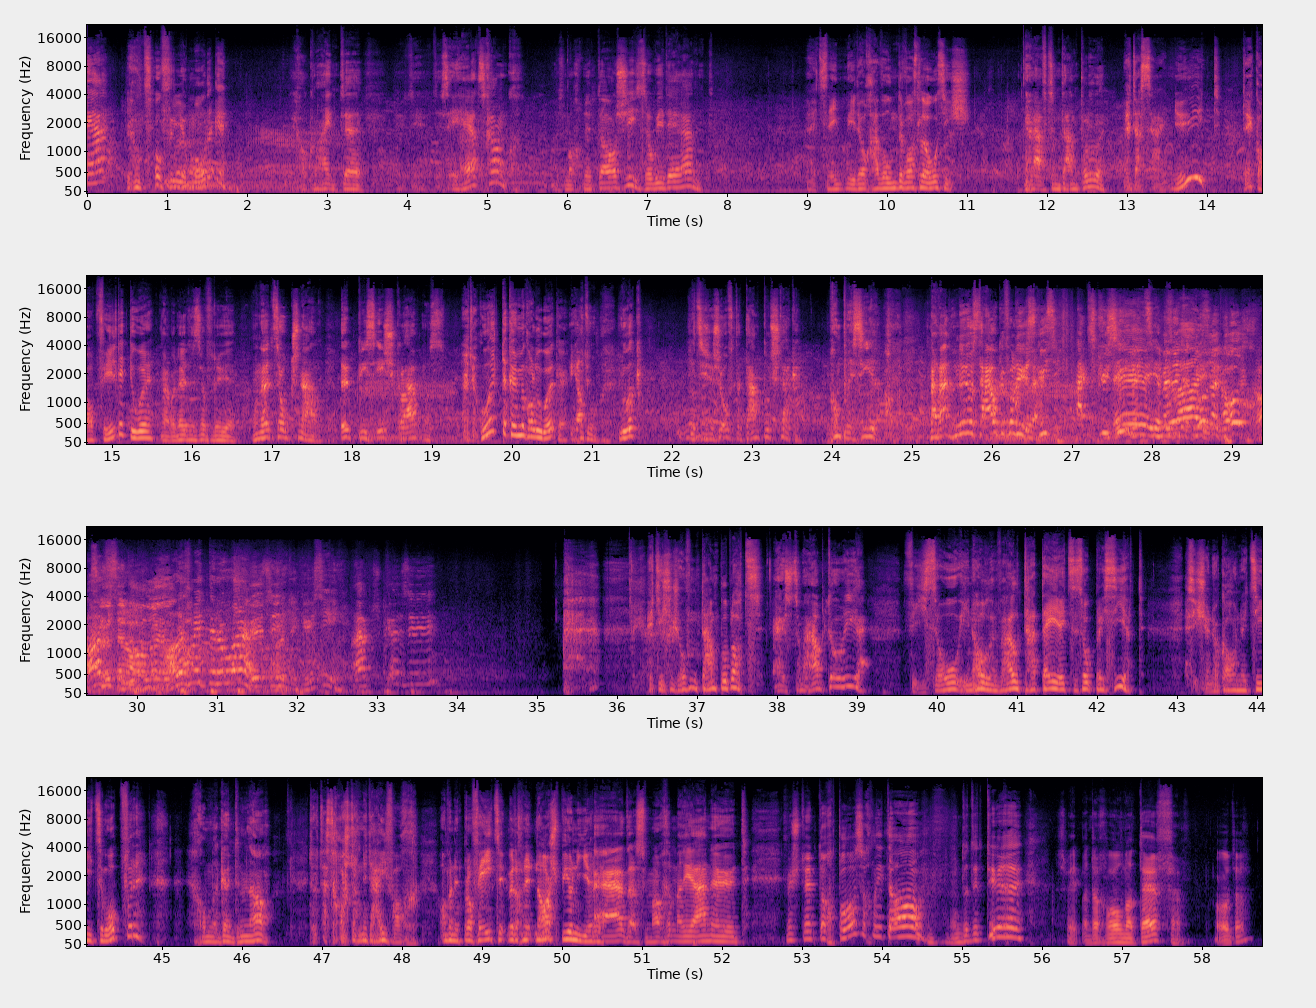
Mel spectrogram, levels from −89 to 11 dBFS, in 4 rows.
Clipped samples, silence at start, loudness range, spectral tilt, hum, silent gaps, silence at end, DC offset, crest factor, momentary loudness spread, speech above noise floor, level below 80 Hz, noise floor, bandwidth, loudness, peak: under 0.1%; 0 s; 10 LU; -3.5 dB/octave; none; none; 0.2 s; under 0.1%; 20 dB; 18 LU; 40 dB; -46 dBFS; -58 dBFS; over 20 kHz; -18 LUFS; 0 dBFS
